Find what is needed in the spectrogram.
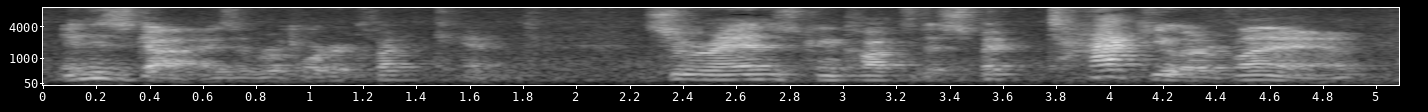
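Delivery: put-on old-time radio narration; radio announcer. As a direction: narrate like a 1940s serial.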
